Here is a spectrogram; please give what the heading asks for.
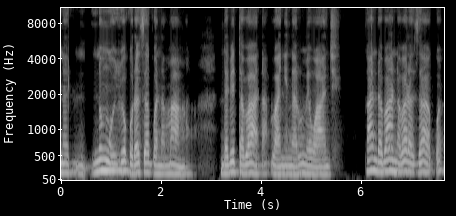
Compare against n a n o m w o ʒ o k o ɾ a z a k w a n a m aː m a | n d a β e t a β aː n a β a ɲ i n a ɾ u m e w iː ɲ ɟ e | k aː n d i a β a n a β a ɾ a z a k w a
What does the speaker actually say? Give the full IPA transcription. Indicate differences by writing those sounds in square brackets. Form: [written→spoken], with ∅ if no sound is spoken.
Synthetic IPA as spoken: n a n o m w o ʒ o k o ɾ a z a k w a n a m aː m a | n d a β e t a β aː n a β a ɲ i n a ɾ u m e w [iː→aː] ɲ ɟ e | k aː n d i a β a n a β a ɾ a z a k w a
